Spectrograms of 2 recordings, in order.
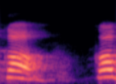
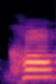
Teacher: क ख का मतलब स्वर तंत्रियों में कंपन नहीं होता। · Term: अघोष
